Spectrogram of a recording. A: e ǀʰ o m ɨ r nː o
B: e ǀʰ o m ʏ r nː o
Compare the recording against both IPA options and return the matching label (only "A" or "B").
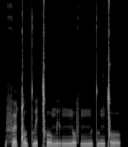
A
